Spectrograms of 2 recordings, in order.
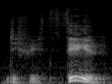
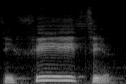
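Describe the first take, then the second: First: The stress falls on the last syllable. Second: The stress falls before the last syllable. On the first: The speaker calls it wrong. "otherwise it would be um" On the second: The speaker calls it right. "but it's not, it's difícil"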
